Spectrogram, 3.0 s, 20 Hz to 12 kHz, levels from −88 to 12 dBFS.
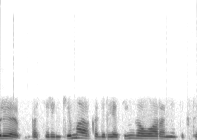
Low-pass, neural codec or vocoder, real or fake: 10.8 kHz; none; real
